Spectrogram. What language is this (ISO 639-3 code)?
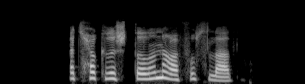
kab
